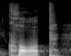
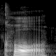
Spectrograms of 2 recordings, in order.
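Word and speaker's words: corps: This would be core but I'm also fascinated that this co p which shouldn't be corp it's core.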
